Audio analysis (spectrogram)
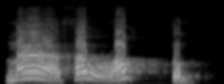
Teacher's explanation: Ra tebal, ta tebal juga. Cuma ta tu jangan melantun.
